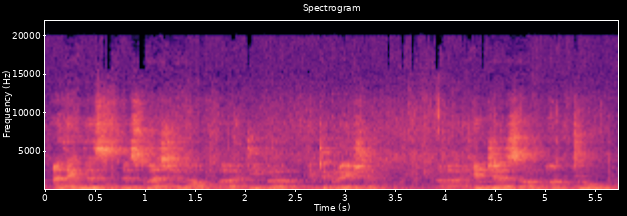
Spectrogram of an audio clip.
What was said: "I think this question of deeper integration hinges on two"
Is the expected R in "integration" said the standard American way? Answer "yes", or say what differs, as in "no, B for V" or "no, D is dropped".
yes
